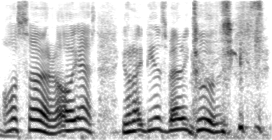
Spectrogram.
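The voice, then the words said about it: Put-on Indian accent, deferential voice. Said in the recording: “that was an impression of an American Indian man”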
